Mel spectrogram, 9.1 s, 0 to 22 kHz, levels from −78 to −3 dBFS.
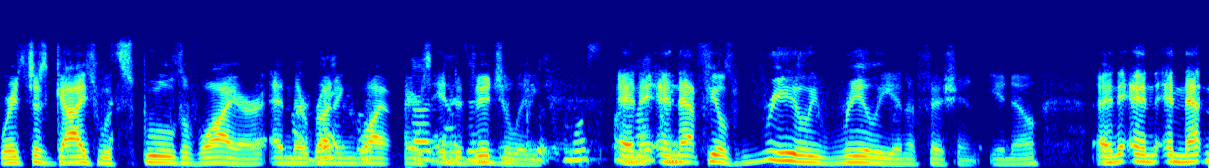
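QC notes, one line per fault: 0.78–0.88 s, 1.89–2.02 s, 2.58–2.65 s, 3.92–4.30 s and 5.04–5.08 s, echo leak: a faint delayed copy of the speech trails in about 350 ms behind, sitting roughly 15 to 25 dB under the talker. It's likely the far end's loudspeaker getting past an echo canceller that didn't fully catch it.
2.16–2.25 s, 2.65–2.72 s and 4.02–4.43 s, speech suppressed in double talk: the talker dips by about 10 dB on the first two and about 5 dB on the last, in short bites. It's likely an echo canceller unable to tell talker from echo, so it turns both down.
2.85–3.05 s, call audio freeze: the sound hangs and carries on as a fading buzz for about 180 ms, never going fully silent, then picks up exactly where it left off with nothing lost. That's likely delayed packets draining the jitter buffer, with the receiver stretching the last sound.
8.58–9.04 s, jitter buffer speed-up: the tail runs about 9% fast at the same pitch and feels a bit rushed, with about 50 ms trimmed out in small pitch-period slices as the buffer sheds built-up delay. 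The band, topping out at 8 kHz through the Opus path, stays the same.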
